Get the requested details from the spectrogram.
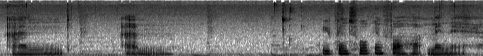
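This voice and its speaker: Soft-spoken, a woman talks at a very slow pace. Noticeable background noise is present. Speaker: vlogger. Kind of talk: personal vlog diary. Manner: soft-spoken, muted; rambling, hesitant with many fillers.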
